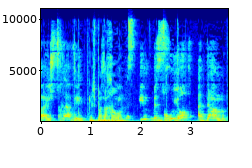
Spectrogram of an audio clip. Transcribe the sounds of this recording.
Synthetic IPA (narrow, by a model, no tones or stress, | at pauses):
aiʃt͡seχlɛavinmiʃpat̪aχaʁonaskimbezχujo̞tadam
